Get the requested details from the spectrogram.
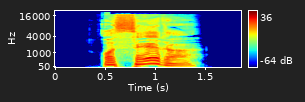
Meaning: inflection of ossär: 1. strong/mixed nominative masculine singular 2. strong genitive/dative feminine singular 3. strong genitive plural
- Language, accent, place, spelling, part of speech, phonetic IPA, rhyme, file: German, Germany, Berlin, ossärer, adjective, [ɔˈsɛːʁɐ], -ɛːʁɐ, De-ossärer.ogg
